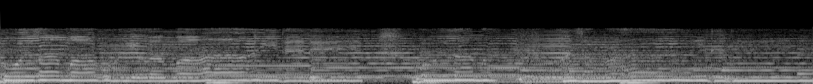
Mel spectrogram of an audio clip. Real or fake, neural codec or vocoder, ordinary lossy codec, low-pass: real; none; none; 5.4 kHz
